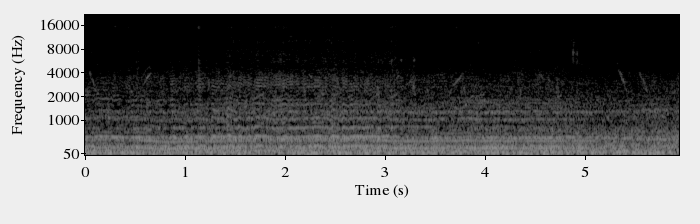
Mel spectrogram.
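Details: Bees foraging on desert flowers that bloomed right after rain, on a Monday morning; a steady, low droning hum of many wingbeats continues without a break, with faint thin chirps high above.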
